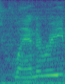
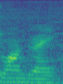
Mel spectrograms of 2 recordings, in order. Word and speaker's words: Flandre: only character I know in this series is Flanery because her theme is amazing flandre is Flor is she good or bad there's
